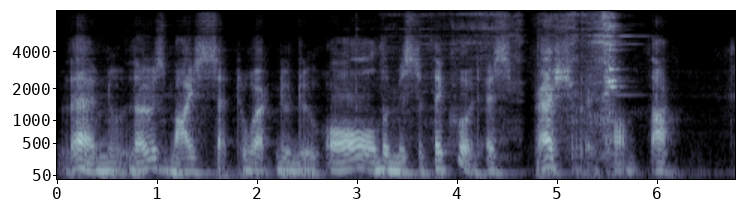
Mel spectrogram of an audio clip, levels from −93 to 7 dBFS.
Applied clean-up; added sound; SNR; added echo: none; Cutlery, silverware; 7 dB; reverberation time 0.2 s.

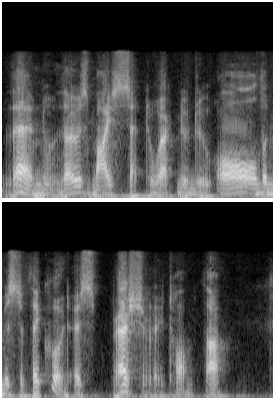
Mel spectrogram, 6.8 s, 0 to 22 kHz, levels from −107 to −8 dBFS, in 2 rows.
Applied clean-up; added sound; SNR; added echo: none; none; none; none.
